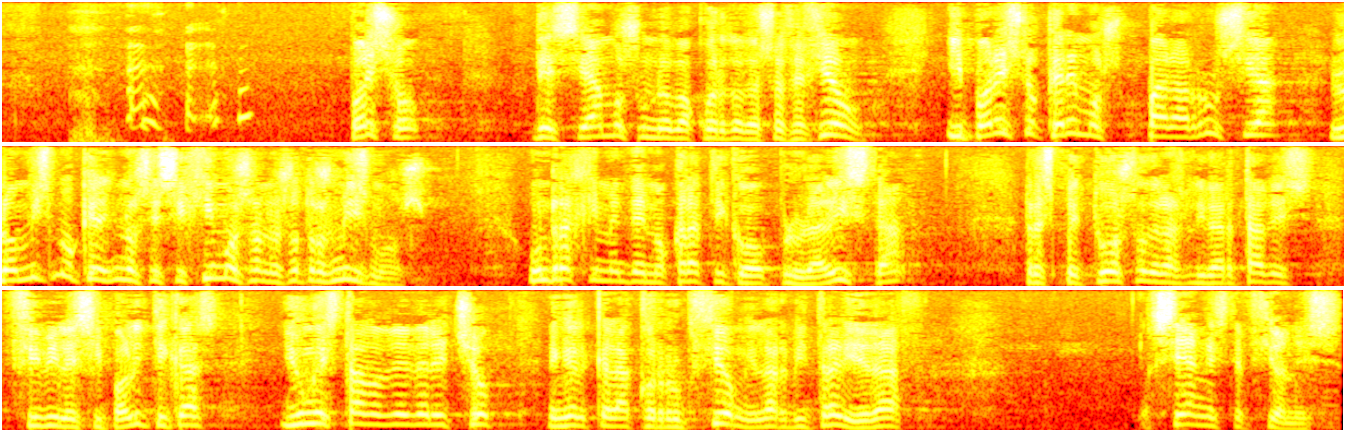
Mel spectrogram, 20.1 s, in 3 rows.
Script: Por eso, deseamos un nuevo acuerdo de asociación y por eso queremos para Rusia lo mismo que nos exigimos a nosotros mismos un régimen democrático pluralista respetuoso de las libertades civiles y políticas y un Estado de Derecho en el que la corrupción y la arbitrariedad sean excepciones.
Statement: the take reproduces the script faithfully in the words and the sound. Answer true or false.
false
